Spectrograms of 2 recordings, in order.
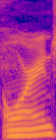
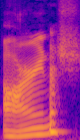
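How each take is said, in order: First: Orange is said with a non-East Coast pronunciation. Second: Orange is said with an East Coast pronunciation. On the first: The speaker calls it wrong. "It's not orange" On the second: The speaker calls it right. "If you're from the East Coast, it's orange"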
